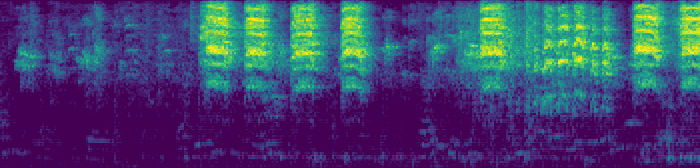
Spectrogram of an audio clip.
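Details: Two baby blue-and-gold macaws hand-fed at a bird store in Orange City, Florida, with food put directly into the crop. Harsh, raspy bursts of squawking arrive in clusters of several calls. A man talks quietly underneath and music plays.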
